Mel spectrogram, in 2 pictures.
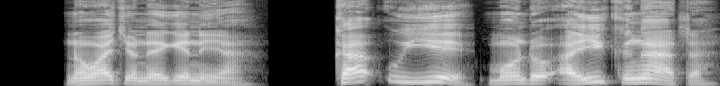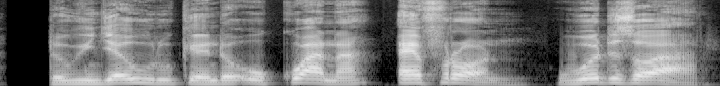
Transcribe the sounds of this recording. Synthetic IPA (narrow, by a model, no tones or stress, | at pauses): nɔwat͡ʃɔnɛɡɪnɪja̰ | kaʔujemɔndɔʔaikŋata | towiɲd͡ʒauɾukendoʊkwanaɛfɾɔnwodzɔa̰r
